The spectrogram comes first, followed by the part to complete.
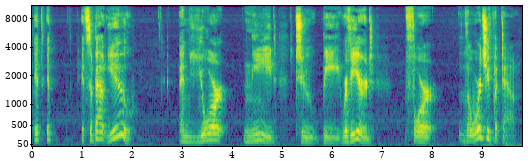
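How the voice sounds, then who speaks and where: Animated man dissecting song lyrics. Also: medium pitch. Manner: animated and critical, reads lyrics aloud with emphasis, trails off to quiet asides. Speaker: podcast host. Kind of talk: solo analysis of a song's lyrics.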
